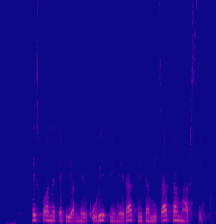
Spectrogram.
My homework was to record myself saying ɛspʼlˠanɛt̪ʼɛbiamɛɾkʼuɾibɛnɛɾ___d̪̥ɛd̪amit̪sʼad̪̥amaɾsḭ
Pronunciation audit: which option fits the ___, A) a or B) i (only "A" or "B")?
A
